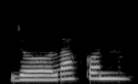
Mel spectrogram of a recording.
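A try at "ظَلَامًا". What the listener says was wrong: Bukan zo. Zalakon. Nggak ada yang panjang. Zalakon. Zalakon.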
